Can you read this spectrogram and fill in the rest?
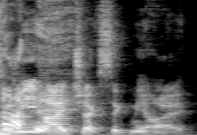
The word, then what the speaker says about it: Mihaly Csikszentmihalyi: Mihaly Csikszentmihalyi. – There's just no way that's right. – His name is Mihaly Csikszentmihalyi. – Csikszentmihalyi.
